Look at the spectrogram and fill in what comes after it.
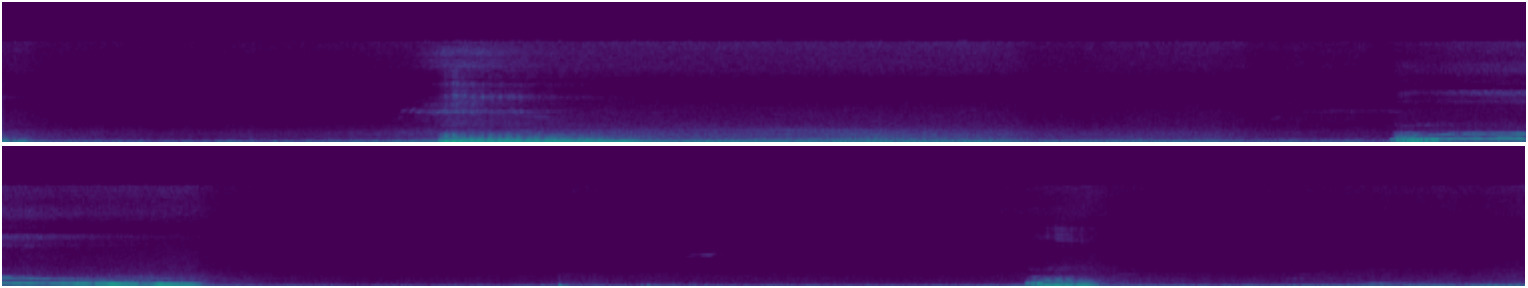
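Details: Bichon Frise named Luna, a pet dog, giving several short whining whimpers: a wavering whine early on, a clear rising-then-falling tonal whine in the middle, and a brief high squeak near the end, over a low steady background hum.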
